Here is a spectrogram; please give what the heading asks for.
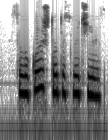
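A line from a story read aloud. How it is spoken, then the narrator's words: Muttered. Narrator (Russian): пробормотала Набет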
